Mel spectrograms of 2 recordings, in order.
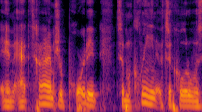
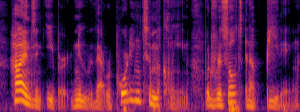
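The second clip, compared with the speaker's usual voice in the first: put-on grave, solemn, weighty, serious reading voice. Finishing the reading of a written account in a put-on serious voice. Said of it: "we're gonna finish this with a serious voice".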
